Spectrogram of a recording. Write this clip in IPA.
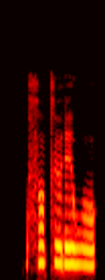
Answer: s ɔ t ø ɾ e w o

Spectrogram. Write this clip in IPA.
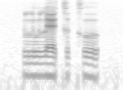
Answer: l u l ɛ k ə kʰ ʊ

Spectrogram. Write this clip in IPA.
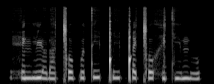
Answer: h ɪ nʲ ṳ j a̤ ɽ a̤ ǀ o p ʊ t i̤ ǃ i̤ ǃ ɛ ǀ o x ɪ tʲ ṳ m ṳ

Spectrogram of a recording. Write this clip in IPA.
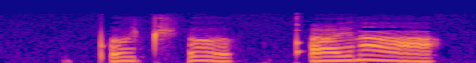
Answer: pʼ ə t͡ʃʼ ə | qʼ e ɾ ã

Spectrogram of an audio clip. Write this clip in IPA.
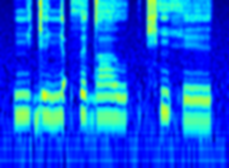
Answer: ɲ e˦˨ ɡ e˦˨ ɪ̯ ɲ ä˦ ʔ θ ɛ˦˨ d a˦ ʊ̯ | t͡ɕʰ ĩ˦˨ h e˨ ɪ̯

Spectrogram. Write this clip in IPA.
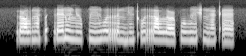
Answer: ɾ ə˞ lˠ ɡ ɛ̃ p | ɾ ɛ ɾ ũ lʲ u p ĩ β ʊ r ə ŋ ɡ ĩ kʼ u r æ lˠ ð ə˞ p u β ĩ ʃ ŋ ɡ æ̃ kʼ ɛ̃

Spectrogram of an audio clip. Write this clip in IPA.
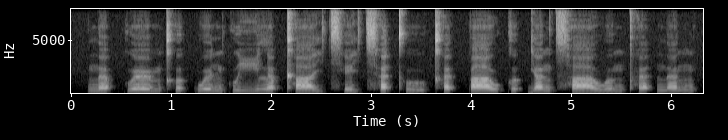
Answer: n̪ ɐ˨ p̚ kʷ œː˧ m kʰ ʊ˥ k̚ w ɵ˨˥ n kʷ iː˨ l ɐ˨ p̚ kʰ aː˨ j t͡sʰ e˨ j t͡sʰ ɐ˥ t̚ t̪ʰ uː˨˩ kʰ ɐ˧ k̚ p aː˥ w k ʊ˥ k̚ j ɐ˥ ŋ t͡sʰ aː˧ w ʊ˧ ŋ pʰ ɐ˨ t̚ n̪ ɐ˨˧ ŋ

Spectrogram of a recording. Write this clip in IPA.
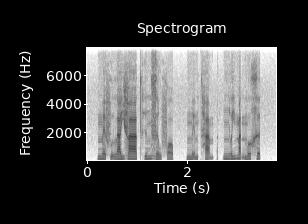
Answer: m ɛ˨˦ f ṵ˧˨ l a˨˦ j v aː˧ t̪ʰ ɨ˨˦ m z ə˧˩ w f ɔ˨˩ p̚ | m ḛ˧˥ m t̪ʰ a̰˧˨ m ʔ | ɲ o˨˦ j m a̰˧˨ n m o˧ x ə˦˥ t̚

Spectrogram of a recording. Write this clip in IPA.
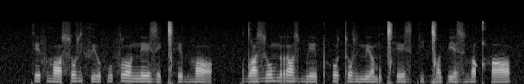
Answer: k e f ɦ ɒ s o z fʲ o f u f lˠ o n e z e ǀʰ e b ɦ ɒ | dˤ u z o m r ɒ z b e pʰ o t o z mʲ ɒ m ǀʰ e z k i ɡ͡ǀ ɒ pʲ æ z ɦ u qʰ ɒ

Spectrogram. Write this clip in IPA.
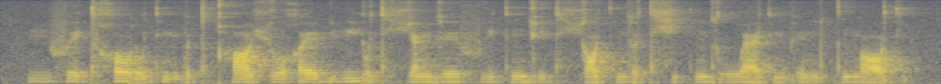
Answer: iː f eː tʲ χ o ɾ uː tʲ m b ɒ tʲ qʰ ɒː ɕ u χ eː ɠ iː j o tʲ ç æ ŋ ɡ eː f i tʲ ŋ ɡ iː tʲ ç ɒː tʲ n z ɒ tʲ ɕ i tʲ n d u w æː tʲ m b eː n d u tʲ ŋ ɒː tʲ

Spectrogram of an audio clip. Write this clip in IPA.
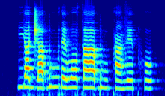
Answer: j a˦ d͡ʒ a˨ ɓ uː˦ ɾ ɛ˨ β ɔ˦˨ t aː˦ ɓ uː˨ k ã˨ z e˦˨ pʰ ʊ˦

